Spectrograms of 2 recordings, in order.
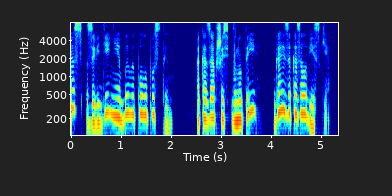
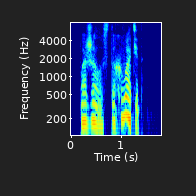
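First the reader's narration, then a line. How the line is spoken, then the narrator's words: Hissed. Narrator (Russian): зашипел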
